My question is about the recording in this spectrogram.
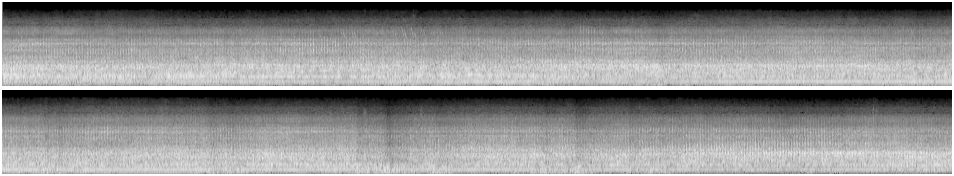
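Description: Search-and-rescue helicopter hovering: a steady sound of engines and rotors with a constant hum.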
